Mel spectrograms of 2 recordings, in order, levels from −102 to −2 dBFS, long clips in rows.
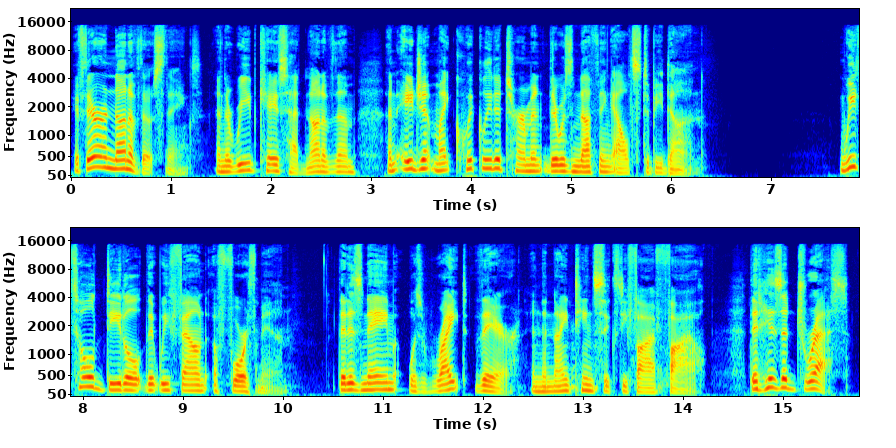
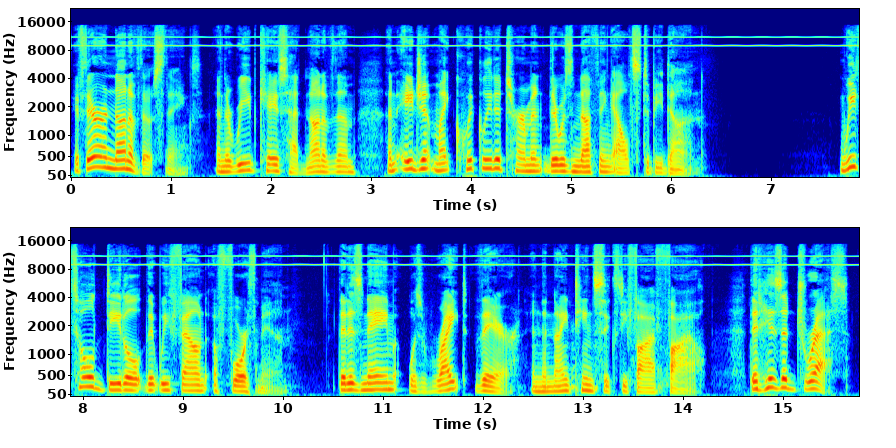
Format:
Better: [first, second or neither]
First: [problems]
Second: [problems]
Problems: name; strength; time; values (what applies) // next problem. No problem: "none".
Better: first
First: none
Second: high-pitched whine; noticeable; throughout; 9 kHz, 15 dB below the speech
